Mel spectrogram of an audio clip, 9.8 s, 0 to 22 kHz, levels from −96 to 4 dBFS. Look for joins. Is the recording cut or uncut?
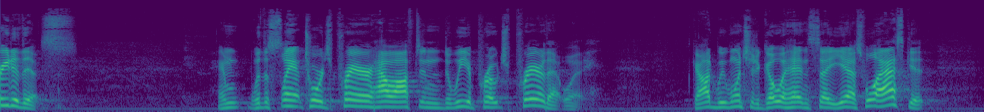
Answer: uncut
